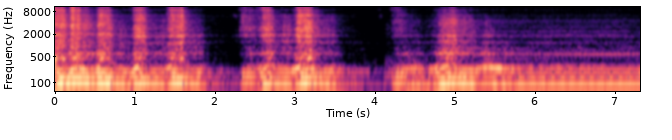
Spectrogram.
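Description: Honda K24 four-cylinder engine in an Acura Integra revved in three bursts of quick throttle blips, then settling to a steady idle for the last couple of seconds.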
